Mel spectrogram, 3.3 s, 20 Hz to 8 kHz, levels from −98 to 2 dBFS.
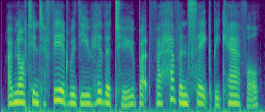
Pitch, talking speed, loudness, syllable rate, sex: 180 Hz, 215 wpm, -18 LUFS, 6.8 syllables/s, female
